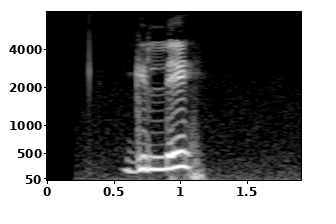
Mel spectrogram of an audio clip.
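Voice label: "Gle", French; phonetique; la syllabe e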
